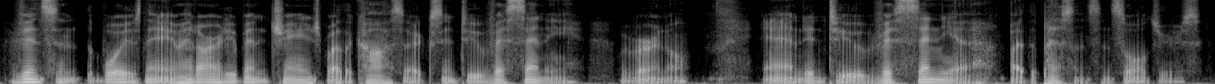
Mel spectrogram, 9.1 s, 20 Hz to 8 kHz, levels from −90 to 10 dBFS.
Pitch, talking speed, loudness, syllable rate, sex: 95 Hz, 145 wpm, -23 LUFS, 4.6 syllables/s, male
